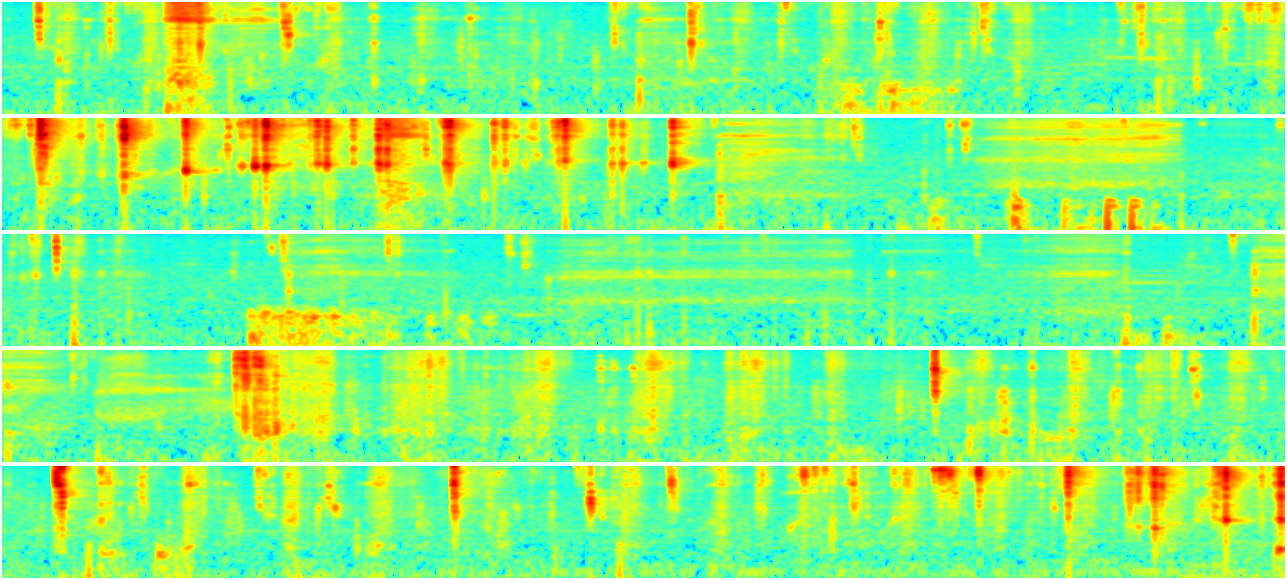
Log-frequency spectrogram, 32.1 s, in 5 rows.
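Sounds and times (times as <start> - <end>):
chewing crisp shells: 0.2 - 10.0, 20.3 - 32.0.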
